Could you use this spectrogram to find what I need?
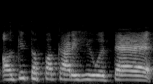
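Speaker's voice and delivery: fake, tough, high-pitched Bronx accent. Mimicking a woman from Kansas who claimed to be from the Bronx, put-on Bronx accent. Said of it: "she would just have like this accent".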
